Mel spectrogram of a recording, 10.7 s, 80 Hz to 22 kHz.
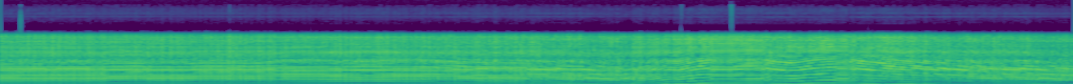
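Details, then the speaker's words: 95cc Remington SL 7 chainsaw, started after sitting for a few years: steady high buzz at speed, then drops and wavers as it settles to idle; starts easily and runs normally. "So you can hear how it idles down there, but it starts pretty easy for sitting for a few years, and it's a big one, 95cc."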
